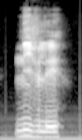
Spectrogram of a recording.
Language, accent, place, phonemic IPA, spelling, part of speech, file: French, France, Lyon, /ni.vle/, niveler, verb, LL-Q150 (fra)-niveler.wav
- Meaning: 1. to level, level out (ground) 2. to even, even out (put on the same level)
